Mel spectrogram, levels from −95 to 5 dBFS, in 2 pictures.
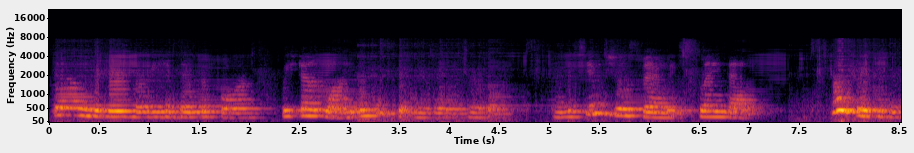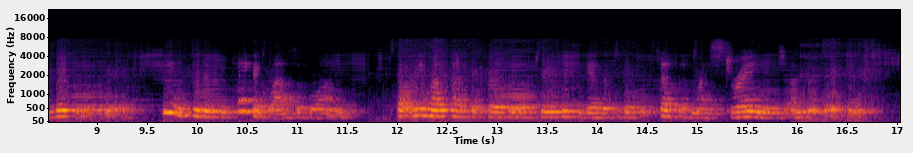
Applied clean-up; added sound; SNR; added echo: neural separator model SepFormer DNS4.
